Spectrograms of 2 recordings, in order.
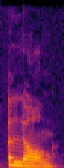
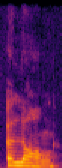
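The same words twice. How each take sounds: Both takes have the same delivery.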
